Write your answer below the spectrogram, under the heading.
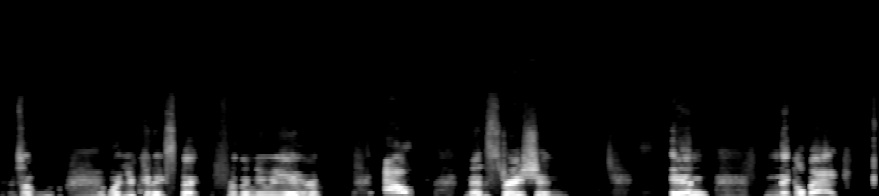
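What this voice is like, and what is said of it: Speaking while crying. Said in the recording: “your accent is cry”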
